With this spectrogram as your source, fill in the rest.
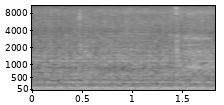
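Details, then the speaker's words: Saviem SG-2 diesel after engine swap and replaced injection pump: steady starter churning, low thumps about five a second, never catches; owner suspects injection pump timing; only coughs on start-pilot. "J'ai pas trop l'impression qu'il entend partir en fait."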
